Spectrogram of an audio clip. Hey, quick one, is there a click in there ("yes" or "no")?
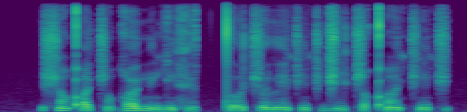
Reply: no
